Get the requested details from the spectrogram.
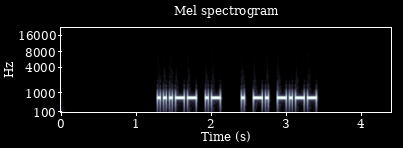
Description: Morse code, heard as a keyed tone, about 30 wpm, 700 Hz. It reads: 3A ENY
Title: Field Day Exchanges - 30wpm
